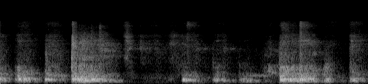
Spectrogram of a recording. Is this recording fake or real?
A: fake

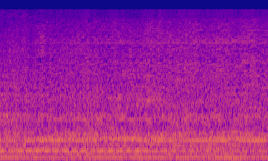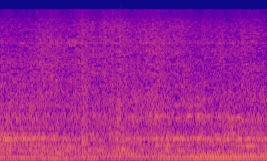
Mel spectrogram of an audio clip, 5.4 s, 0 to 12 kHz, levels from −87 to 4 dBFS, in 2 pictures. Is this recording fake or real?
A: fake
